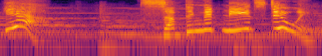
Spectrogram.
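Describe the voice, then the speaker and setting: A woman's voice: wildly swooping pitch, measured pace, fairly bright tone, faint music behind, exaggerated voice. A woman voicing a small childlike fairy companion in a video game, bossy, emphatic and easily exasperated. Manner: squeaky, third-person speech, exasperated, emphatic.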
